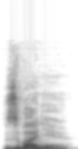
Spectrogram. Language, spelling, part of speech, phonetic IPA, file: Russian, звание, noun, [ˈzvanʲɪje], Ru-звание.ogg
- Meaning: 1. title, rank, status (indicating qualifications, official recognition, etc.) 2. rank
